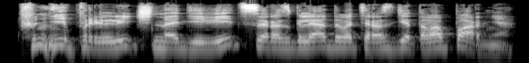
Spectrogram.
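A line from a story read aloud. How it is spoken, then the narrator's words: Snorting. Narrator (Russian): фыркнул он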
